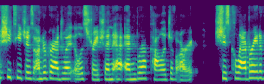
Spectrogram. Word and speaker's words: Edinburgh: She graduated from, oh, Lucy, I even looked up the pronunciation, Edinburgh.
